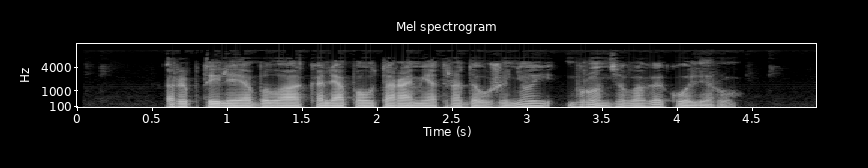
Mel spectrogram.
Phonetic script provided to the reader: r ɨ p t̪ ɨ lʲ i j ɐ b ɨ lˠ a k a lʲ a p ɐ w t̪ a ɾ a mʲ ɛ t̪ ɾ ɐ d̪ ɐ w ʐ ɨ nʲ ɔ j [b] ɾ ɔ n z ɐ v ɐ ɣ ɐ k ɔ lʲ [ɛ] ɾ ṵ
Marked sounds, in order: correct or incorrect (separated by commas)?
correct, correct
